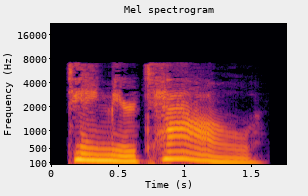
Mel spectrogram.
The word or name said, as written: Temirtau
